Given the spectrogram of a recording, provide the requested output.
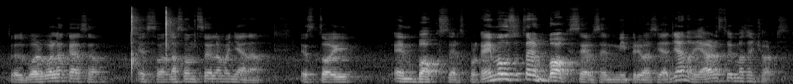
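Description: A man's voice: mid-range voice, fast. A young man with a Mexican Spanish accent, co-hosting a podcast and telling a story in casual chat, acting out quotes. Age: young adult. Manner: animated, acts out quotes with swearing. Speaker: podcast co-host. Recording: roomy echo, faint noise.

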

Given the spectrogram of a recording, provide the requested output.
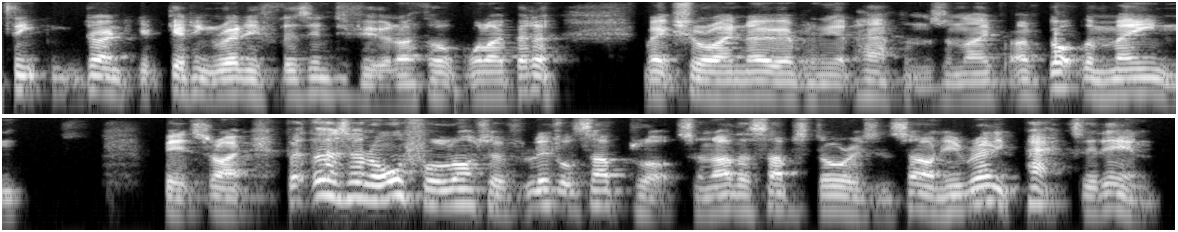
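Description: An older man appears as a podcast guest discussing a book, speaking conversationally in a mid-range, animated voice. He sounds tentative and halting, frequently correcting himself. The audio is dull and band-limited.

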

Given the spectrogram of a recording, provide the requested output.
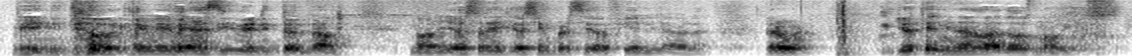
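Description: A man's voice: fairly high pitch, lively intonation, fast, darkish tone. Teasing man, faint hiss. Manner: teasing, playful, keeps repeating his friend's name. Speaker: host. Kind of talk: joking casual chat.

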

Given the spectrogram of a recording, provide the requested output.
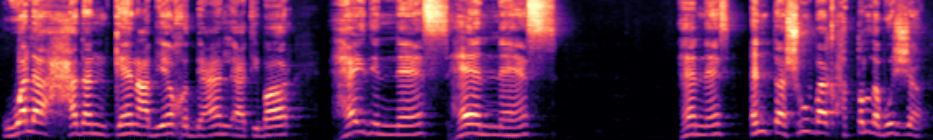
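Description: A man's voice: high voice, normal speed. A man with a Lebanese accent in an informal political discussion, talking emphatically with repeated phrases and rhetorical questions.

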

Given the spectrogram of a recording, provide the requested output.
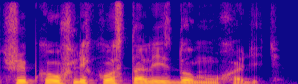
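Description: A gruff old village grandfather, calm and blunt, scolding without hurry, as a male reader puts him on. The voice sits low and warm. The sound is dry and close. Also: a little fast, no room sound.

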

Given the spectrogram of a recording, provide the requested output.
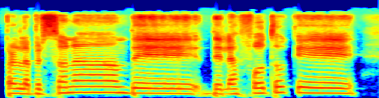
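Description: A young woman with a Chilean accent, telling stories rapidly in a casual podcast chat, full of slang and stray English phrases. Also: mid-range voice, fairly even intonation, no room sound, studio quality. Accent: Chilean Spanish. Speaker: podcast host.

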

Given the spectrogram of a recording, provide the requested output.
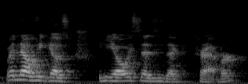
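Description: A man in his twenties co-hosting a podcast, animated and blunt, swearing freely. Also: a little high, quick pace, echoey room. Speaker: podcast co-host. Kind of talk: casual podcast chat.

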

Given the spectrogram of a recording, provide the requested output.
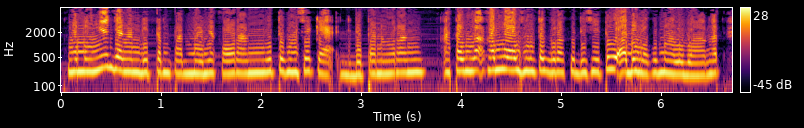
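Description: A woman's voice: mid-range voice, fairly even intonation, fast, mellow, faint music behind, low-quality recording. A young woman hosting a podcast, chatting casually and laughing often. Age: young adult. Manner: giggly, chatty, frequent laughter. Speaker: podcast host. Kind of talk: casual chat.

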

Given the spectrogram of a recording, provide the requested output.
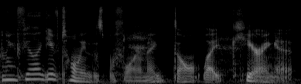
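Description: A woman co-hosting a casual chat, reacting with quick, sarcastic quips. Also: rumbling low, huge pitch swings, husky. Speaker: podcast co-host.

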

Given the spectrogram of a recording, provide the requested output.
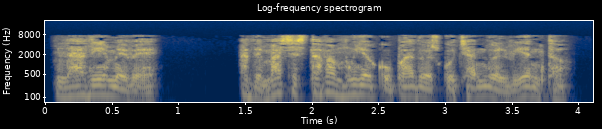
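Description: A man voicing a shy, dreamy young woman who speaks with wistful, childlike wonder in a softened, husky voice. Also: on the low side, normal speed, no echo, voice pushed up. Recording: dry, slightly dull recording.

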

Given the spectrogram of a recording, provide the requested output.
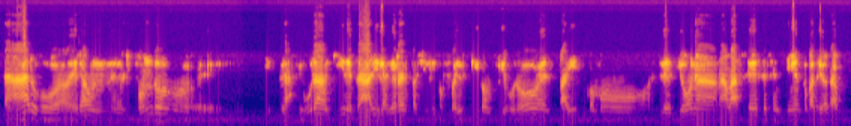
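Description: Bright-voiced Chilean man, rambling chat. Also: mid-range voice, normal speed, poor audio. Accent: Chilean Spanish. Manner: rambling, many restarts and fillers. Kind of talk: casual history discussion.

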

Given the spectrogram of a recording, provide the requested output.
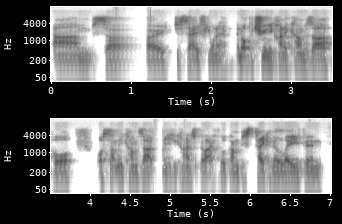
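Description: This Australian man in his thirties talks fast as a podcast guest on a call, casual but hesitant, with many ums, fillers, and restarts. His voice is fairly low with flat delivery and a darkish tone, and the highs are cut off.

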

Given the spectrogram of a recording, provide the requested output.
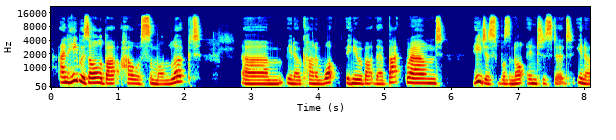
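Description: A woman's voice: medium pitch, darkish tone. A middle-aged woman with a Northeast English accent, from County Durham, answering interview questions in a fluent, candid way with frequent fillers. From County Durham, England. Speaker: guest, former intelligence analyst.

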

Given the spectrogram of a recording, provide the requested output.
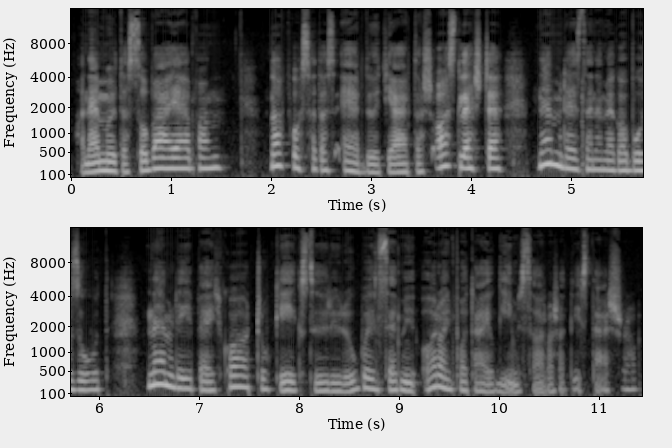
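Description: A storyteller reading a fairy tale aloud in steady narration. The voice rises on key words. The ends of phrases sink to a soft, almost whispered hush. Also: mid-range voice, breathy edge. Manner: phrase ends drop to a hushed near-whisper.

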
